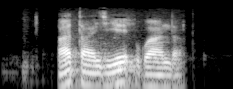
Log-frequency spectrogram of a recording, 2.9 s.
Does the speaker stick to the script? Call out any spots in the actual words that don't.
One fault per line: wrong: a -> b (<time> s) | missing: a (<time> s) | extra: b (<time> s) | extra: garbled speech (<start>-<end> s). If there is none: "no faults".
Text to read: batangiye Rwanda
no faults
